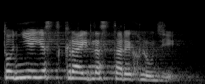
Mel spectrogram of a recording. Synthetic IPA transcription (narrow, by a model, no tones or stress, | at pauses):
t̪ɔɲɛjɛst̪kɾajd̪last̪aɾɘxlud͡ʑḭ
